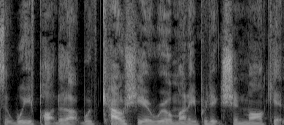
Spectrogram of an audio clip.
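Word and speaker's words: Kalshi: tell you guys that we've partnered up with Koshi, a real money prediction market legal in all 50 states. You can check out Koshi right now.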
